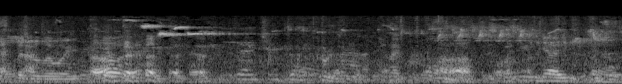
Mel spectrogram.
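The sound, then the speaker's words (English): Birds chirp in quick, high bursts throughout, mixed with steady background voices of people talking. “I'm not talking about the birds chirping.”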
